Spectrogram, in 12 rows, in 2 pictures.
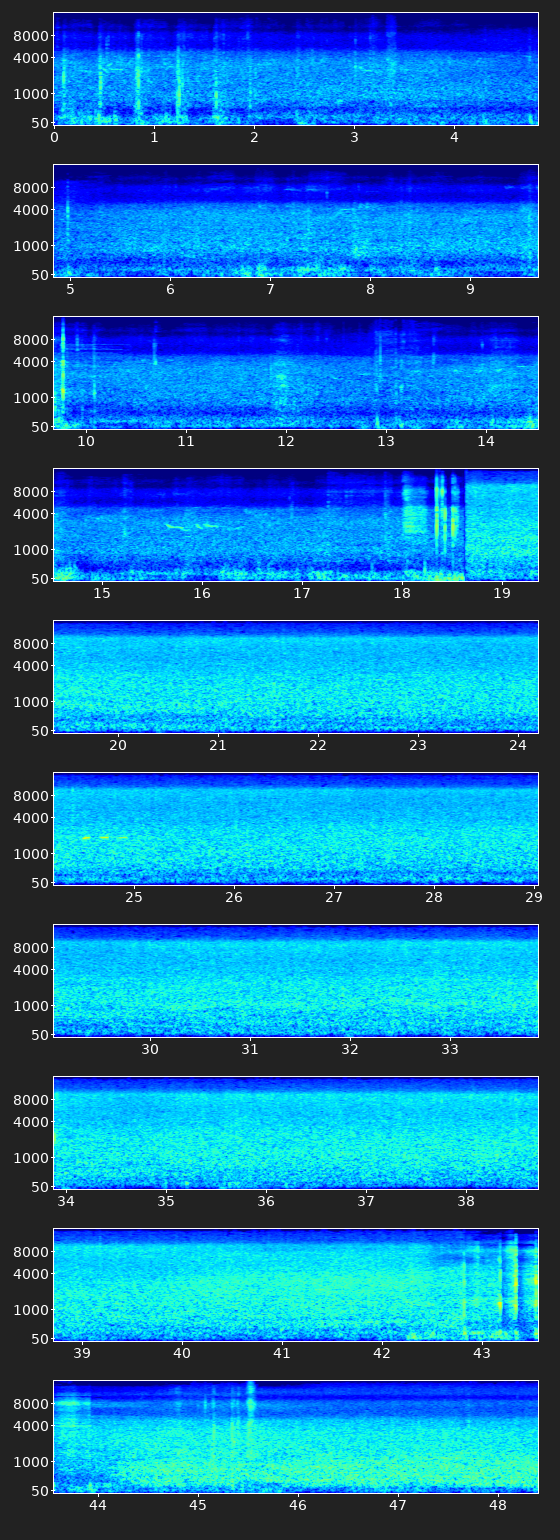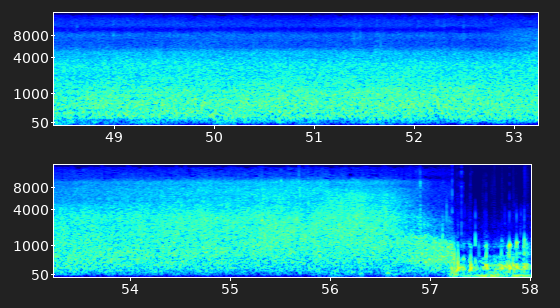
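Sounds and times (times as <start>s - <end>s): water rushing over rocks: 18.6s - 43.6s, 53.5s - 58.0s.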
